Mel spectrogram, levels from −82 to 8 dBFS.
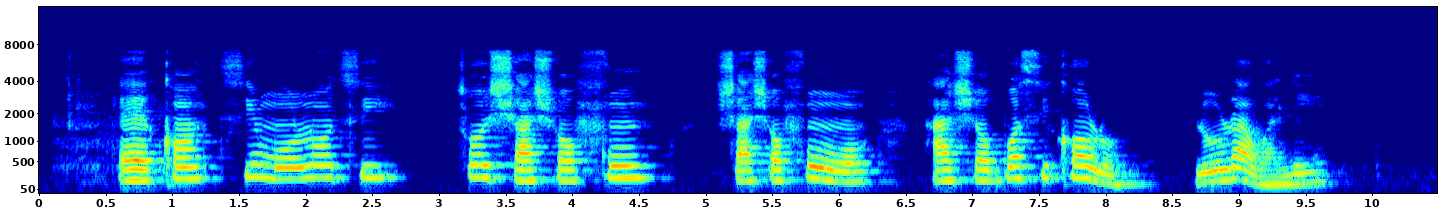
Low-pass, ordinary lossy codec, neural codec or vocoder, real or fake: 7.2 kHz; none; none; real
